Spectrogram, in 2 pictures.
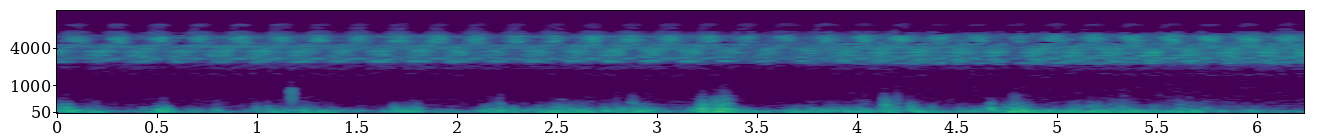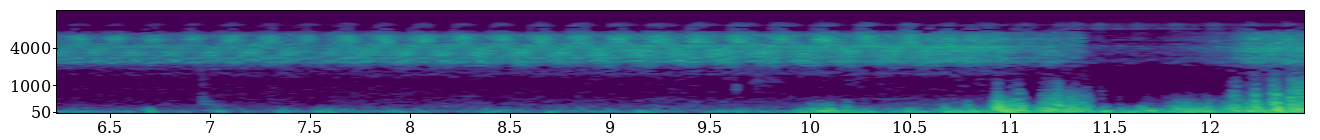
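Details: In summer in Japan, a dense, shrill cicada chorus rings without a break, its buzzing pulsed rapidly like a fine rattle, over low rumbling wind or handling noise that swells near the end.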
